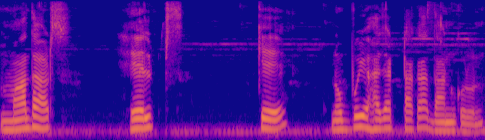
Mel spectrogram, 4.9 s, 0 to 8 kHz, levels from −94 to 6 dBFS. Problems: constant background noise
